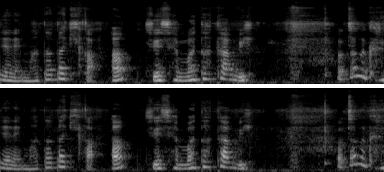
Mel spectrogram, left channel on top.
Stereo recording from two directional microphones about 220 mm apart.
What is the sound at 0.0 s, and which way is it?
Speech, 20° right (ahead or behind).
